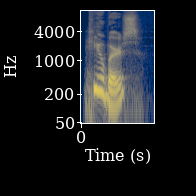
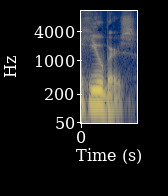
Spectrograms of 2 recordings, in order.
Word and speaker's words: Huibers: His name's spelled Huibers. I'm going to say Hubers. – Hubers. – Just to say that. – It rhymes with goobers.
